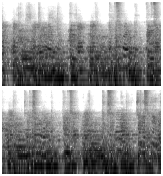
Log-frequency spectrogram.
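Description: A live blues band playing: electric guitar over drums, with regular cymbal and drum strokes.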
